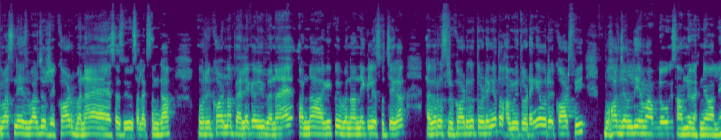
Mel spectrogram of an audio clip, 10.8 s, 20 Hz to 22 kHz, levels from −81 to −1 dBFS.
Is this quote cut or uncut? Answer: uncut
